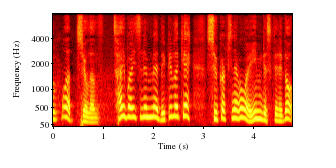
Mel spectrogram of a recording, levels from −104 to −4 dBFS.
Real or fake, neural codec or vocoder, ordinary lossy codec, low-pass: fake; codec, 16 kHz, 0.5 kbps, FunCodec, trained on LibriTTS, 25 frames a second; none; none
